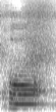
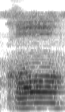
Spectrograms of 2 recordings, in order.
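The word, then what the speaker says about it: خ: খ খ খ খ অনেকে ঠোটটা গোল কয়। খ ঠিক আছে। এভাবে কিন্তু হবে না। সঠিক উচ্চারণ হইলো কি? খ খ খ এক পরিমাণটা ফাকা থাকবে ঠিক আছে গোল হবে না গোল হবে না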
